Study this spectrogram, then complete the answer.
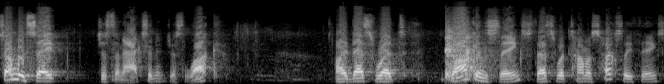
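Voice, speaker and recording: This man's voice sits fairly high, with ordinary pitch variation. He leaves long, frequent pauses. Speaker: apologetics teacher and chemistry professor. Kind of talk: lecture. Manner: fast; animated.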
